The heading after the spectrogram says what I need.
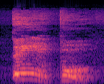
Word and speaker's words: tempo: Tempo. Lembrando que a letra M ali ficou sem pronúncia.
